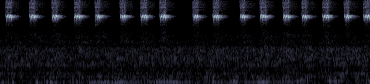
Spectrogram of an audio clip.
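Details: Shrill, bright pulses from a jeliteng cricket, spaced about three a second with a short gap after the second second, over a quiet background of faint low rumbling.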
